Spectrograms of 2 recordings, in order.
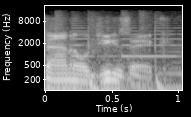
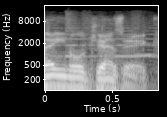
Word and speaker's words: analgesic: expecting to get sick that's actually pronounced analgesic not anal jezik sir the pills go in your mouth thanks dr.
